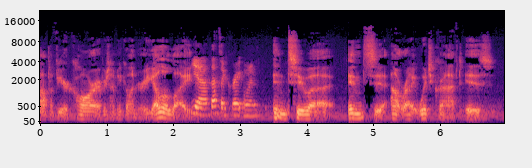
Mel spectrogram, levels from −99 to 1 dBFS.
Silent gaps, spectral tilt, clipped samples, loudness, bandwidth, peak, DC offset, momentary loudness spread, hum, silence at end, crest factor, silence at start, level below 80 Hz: none; -4 dB/octave; under 0.1%; -23 LUFS; 13 kHz; -4 dBFS; under 0.1%; 10 LU; none; 0.15 s; 18 dB; 0 s; -64 dBFS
